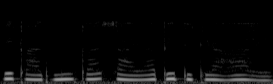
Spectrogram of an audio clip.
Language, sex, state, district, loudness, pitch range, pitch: Hindi, female, Uttar Pradesh, Budaun, -38 LUFS, 215-240 Hz, 225 Hz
